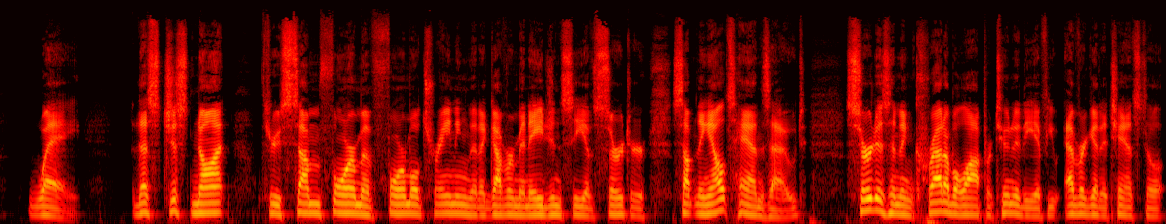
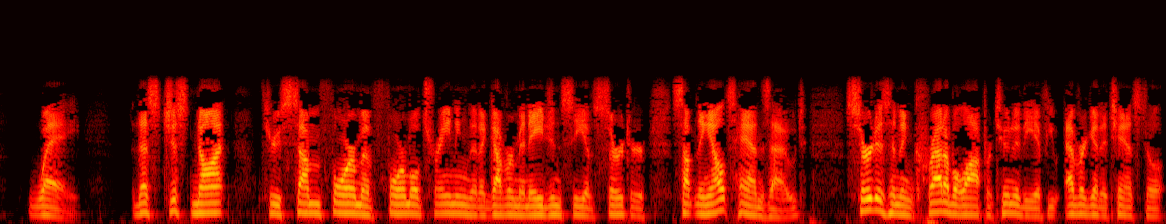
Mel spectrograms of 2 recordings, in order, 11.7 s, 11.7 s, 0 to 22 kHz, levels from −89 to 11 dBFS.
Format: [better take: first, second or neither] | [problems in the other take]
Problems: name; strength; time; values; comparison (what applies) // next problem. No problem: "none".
first | garbled, watery; badly; nothing above 5.5 kHz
